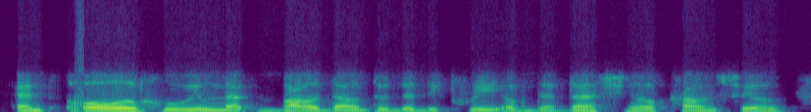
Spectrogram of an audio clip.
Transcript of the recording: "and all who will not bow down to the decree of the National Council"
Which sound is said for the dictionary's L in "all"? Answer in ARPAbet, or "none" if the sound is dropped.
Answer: L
